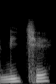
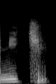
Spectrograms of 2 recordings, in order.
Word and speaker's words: Nietzsche: es que su nombre se pronuncia nietzsche así con la e al final porque es en alemán aunque normalmente se dice nich no porque es la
